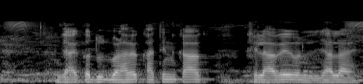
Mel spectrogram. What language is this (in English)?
Bhojpuri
